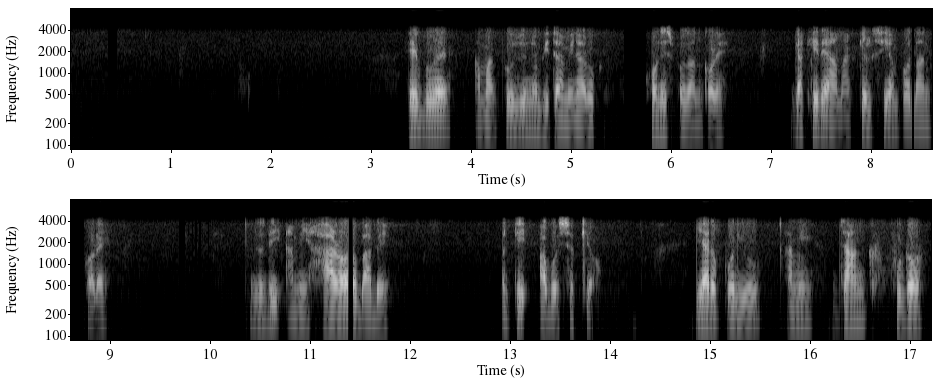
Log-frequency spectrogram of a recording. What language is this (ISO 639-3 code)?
asm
